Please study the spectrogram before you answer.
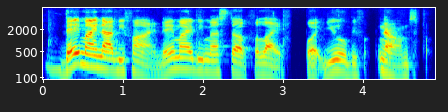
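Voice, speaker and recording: A man chatting casually on a podcast, his voice sitting a little higher than most men's. He gets animated and slips into squeaky put-on voices to play out his own thoughts. The audio is dull and lo-fi. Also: normal speed, gravelly. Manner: animated, acts out his own inner voice in high squeaky tones. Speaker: podcast guest. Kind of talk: casual conversation.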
